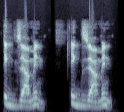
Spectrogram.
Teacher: When x comes before a stressed syllable, ठीक है, जब आपका एक्स जो है वो स्ट्रेस्ड सिलेबल से पहले आता है, इट कैन मेक अ ग और ज की साउंड।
